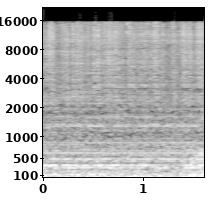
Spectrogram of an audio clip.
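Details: Panasonic 2 hp air conditioner outdoor unit after replacing the faulty capacitor, about 5 minutes after switch-on: steady low hum with even fan rush; the compressor now starts and runs normally, whereas before only the fan ran.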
